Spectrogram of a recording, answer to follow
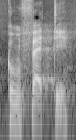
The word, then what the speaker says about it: confetti: the word confetti confetti in italian so it's pronounced confetti which is the plural of the word confetto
